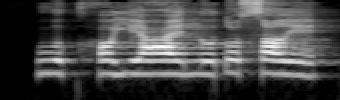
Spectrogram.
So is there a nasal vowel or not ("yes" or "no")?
no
